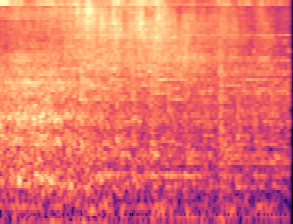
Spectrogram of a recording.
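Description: A train running on railway tracks makes a steady, dense low rumble and rattle that carries on without a break at an even, moderate loudness.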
